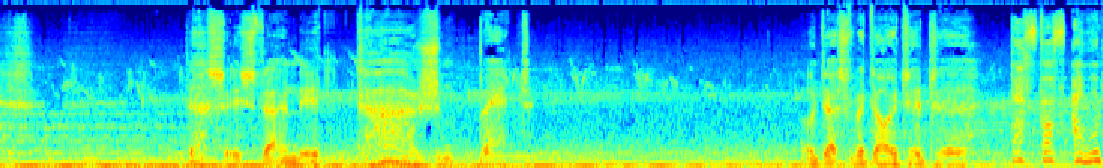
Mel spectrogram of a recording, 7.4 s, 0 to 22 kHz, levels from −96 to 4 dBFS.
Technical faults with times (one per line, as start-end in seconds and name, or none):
none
